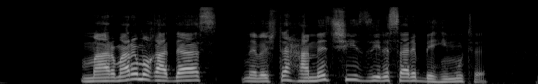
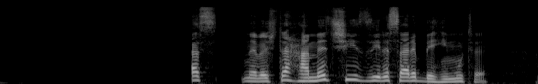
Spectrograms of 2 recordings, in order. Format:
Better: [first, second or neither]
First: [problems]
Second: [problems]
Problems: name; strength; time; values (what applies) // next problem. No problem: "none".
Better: first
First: none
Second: audio cutting out; at 0.5 s for 1.5 s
